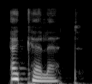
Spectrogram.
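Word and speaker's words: أَكَلَتْ: However, for the pronoun hiya, the ta has sukun, the small circle above it, so the ending has no vowel, and only the letter ta is pronounced with a clear, stopped sound, akalat.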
